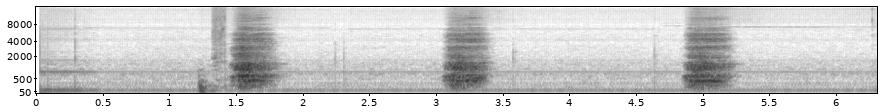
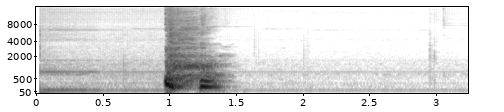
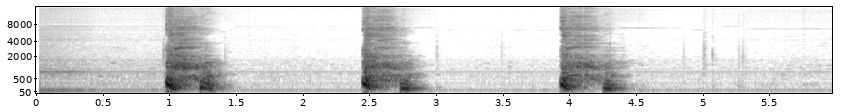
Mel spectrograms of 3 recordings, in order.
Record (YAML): exhalation_length: 6.3 s
exhalation_amplitude: 17446
exhalation_signal_mean_std_ratio: 0.35
cough_length: 3.2 s
cough_amplitude: 32768
cough_signal_mean_std_ratio: 0.25
three_cough_length: 6.0 s
three_cough_amplitude: 32767
three_cough_signal_mean_std_ratio: 0.27
survey_phase: beta (2021-08-13 to 2022-03-07)
age: 45-64
gender: Male
wearing_mask: 'No'
symptom_none: true
smoker_status: Never smoked
respiratory_condition_asthma: false
respiratory_condition_other: false
recruitment_source: REACT
submission_delay: 2 days
covid_test_result: Negative
covid_test_method: RT-qPCR
influenza_a_test_result: Negative
influenza_b_test_result: Negative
